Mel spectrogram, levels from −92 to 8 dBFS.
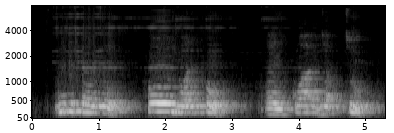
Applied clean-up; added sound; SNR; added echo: neural separator model SepFormer DNS4.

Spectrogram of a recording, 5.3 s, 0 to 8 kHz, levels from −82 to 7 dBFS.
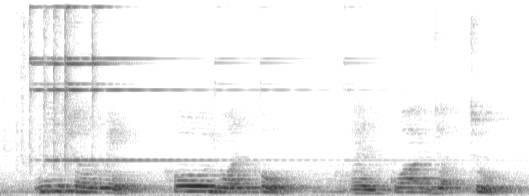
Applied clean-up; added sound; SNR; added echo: none; Doorbell; 19 dB; reverberation time 1.2 s.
